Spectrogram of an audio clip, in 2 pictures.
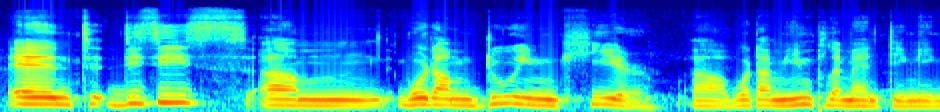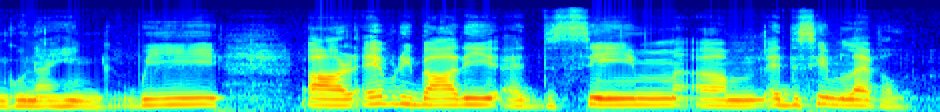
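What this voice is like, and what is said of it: Speaks English with an accent. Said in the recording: “I'm sorry for my accent.”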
